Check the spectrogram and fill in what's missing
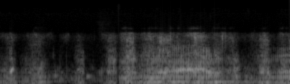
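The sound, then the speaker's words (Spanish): Deep, low sea lion calls bellow out loud, a rough growling roar that swells and continues steadily for a few seconds with no talking. “Hace sonidos muy graves.”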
